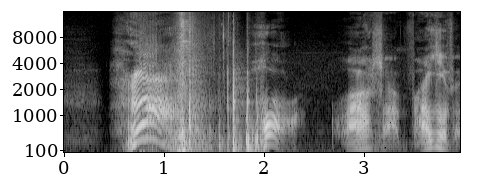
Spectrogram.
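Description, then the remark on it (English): A sword hacks into a massive, thick-barked tree trunk with a quick run of dull, heavy thunks, surrounded by loud wordless vocal grunts and gasps with a rising-and-falling pitch. “demonstrate on massive tree. Notice the thickness of the bark. I know that typical tool for tree cutting is axe, not sword.”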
